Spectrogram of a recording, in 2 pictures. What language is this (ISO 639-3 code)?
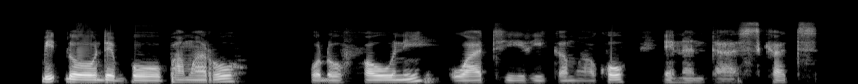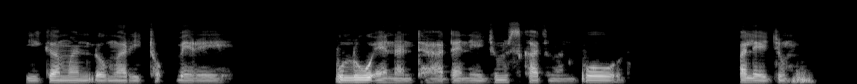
ful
